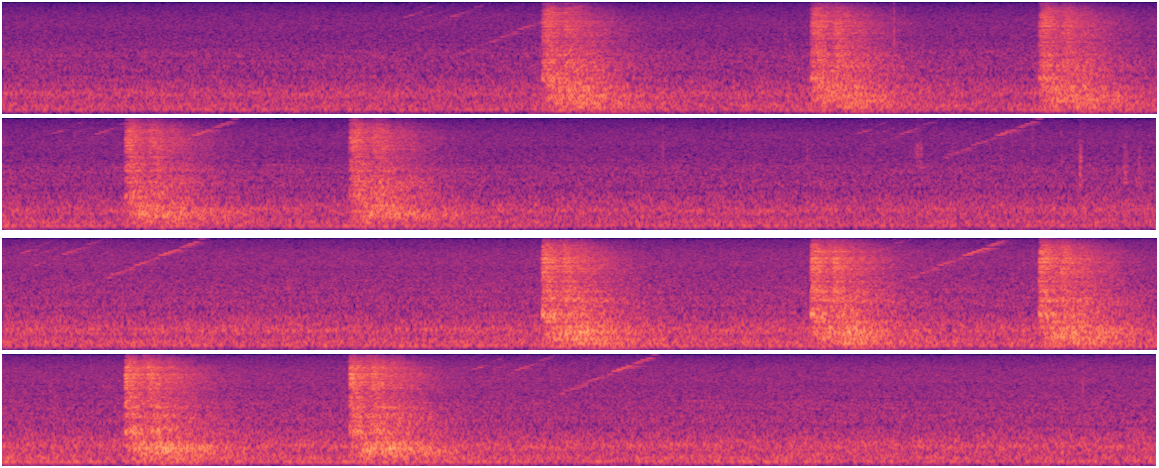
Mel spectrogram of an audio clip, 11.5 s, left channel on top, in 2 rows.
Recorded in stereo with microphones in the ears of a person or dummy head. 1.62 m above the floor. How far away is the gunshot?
About 5 m.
